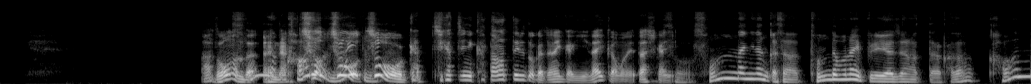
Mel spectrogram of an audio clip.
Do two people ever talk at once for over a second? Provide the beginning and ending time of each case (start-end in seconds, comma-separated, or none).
2.3-3.9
